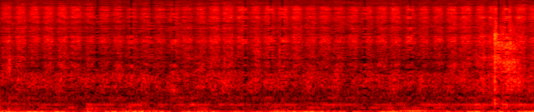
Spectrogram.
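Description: Caran d'Ache Luminance wax-based coloured pencil shading on paper: a faint, uneven scratching of the lead across the paper.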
